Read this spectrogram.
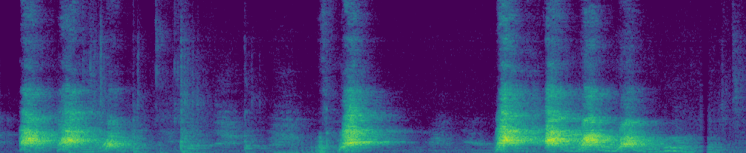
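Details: Indoor kitchen recording of a Cavalier King Charles Spaniel on a cloudy morning: a quick run of three barks, a pause, one bark, then another burst of three rapid barks.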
